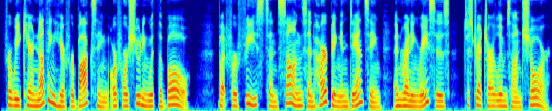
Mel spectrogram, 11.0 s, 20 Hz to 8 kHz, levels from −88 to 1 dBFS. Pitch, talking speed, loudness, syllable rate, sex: 175 Hz, 170 wpm, -18 LUFS, 4.1 syllables/s, female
